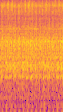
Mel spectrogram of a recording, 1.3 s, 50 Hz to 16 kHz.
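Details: Honda CBR250R hot single-cylinder idle after a 15 km ride from office to home: rapid light ticking from the top end; shim clearance or cam chain tensioner suspected, unconfirmed.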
